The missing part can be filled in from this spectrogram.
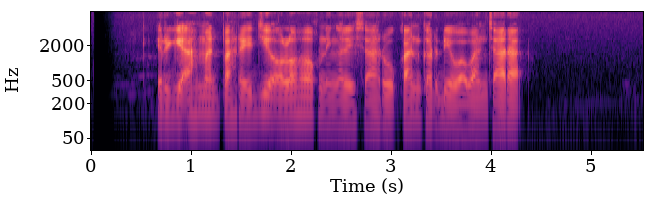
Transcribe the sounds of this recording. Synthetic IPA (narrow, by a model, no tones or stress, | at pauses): ʔirɡiahmad̚paɦɾed͡ʒiɔlɔɦɔk̚niŋalisahɾukankɨrdiwawaɲt͡ʃaɾa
